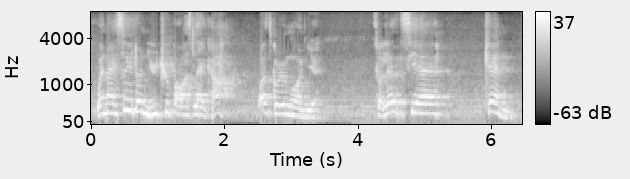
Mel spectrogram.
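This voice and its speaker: A man's voice: a little high, reverberant, background noise. A man hosting a casual live-stream discussion, joking and addressing his audience as family. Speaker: host.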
